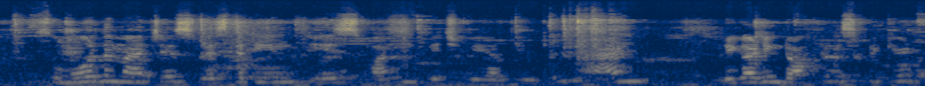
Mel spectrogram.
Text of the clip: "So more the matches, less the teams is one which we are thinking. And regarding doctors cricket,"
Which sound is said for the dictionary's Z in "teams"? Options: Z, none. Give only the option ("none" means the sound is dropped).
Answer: none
